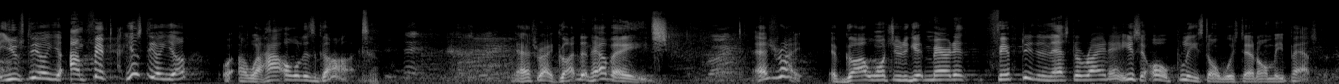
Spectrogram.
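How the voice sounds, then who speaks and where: A middle-aged male pastor preaching a sermon with animated call-and-response to his congregation. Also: high voice, creaky.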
